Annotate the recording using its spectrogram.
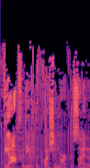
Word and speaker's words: theophany: So it's theophany.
